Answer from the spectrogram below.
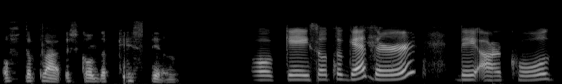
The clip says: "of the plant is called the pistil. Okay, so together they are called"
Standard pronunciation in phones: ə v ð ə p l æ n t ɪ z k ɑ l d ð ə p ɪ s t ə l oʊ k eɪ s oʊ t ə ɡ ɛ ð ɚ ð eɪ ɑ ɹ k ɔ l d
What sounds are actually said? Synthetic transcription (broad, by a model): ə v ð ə p l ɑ t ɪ s k ɑ l d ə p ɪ s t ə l oʊ k eɪ s oʊ t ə ɡ ɛ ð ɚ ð eɪ ɑ ɹ k ɔ l d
